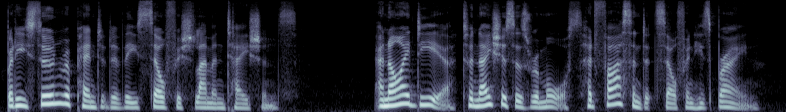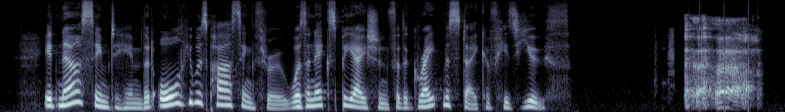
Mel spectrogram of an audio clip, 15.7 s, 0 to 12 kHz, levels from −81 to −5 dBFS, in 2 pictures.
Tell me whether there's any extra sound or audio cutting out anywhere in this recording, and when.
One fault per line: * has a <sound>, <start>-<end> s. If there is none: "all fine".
* has a cough, 14.4-15.5 s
